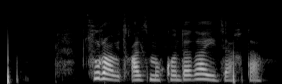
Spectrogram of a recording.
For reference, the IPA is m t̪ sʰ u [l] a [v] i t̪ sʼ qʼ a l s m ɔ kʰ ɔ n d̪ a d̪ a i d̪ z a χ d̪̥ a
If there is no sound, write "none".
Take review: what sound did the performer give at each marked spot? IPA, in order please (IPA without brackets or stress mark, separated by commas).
ɾ, v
